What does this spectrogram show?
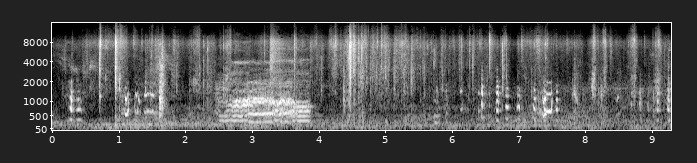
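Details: Backyard chickens cluck quietly while a single drawn-out squawk of about a second rises above the coop's low background hum.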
